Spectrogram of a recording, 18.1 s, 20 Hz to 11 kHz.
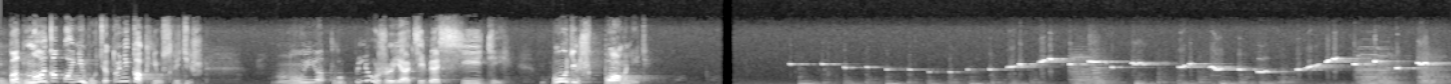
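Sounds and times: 
busy low noise: 0.0 - 18.1
speech: 0.1 - 2.6, 3.4 - 8.2, 10.0 - 10.3
boy whistling a lively melody loudly: 9.9 - 18.1.

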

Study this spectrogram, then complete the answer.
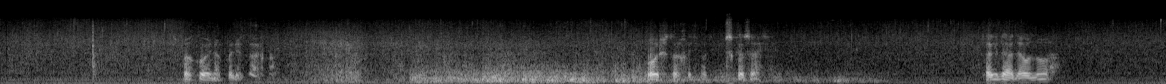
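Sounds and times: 
steady rain: 0.0 - 11.6
speech: 1.8 - 3.2, 6.5 - 7.9, 9.8 - 10.7
low rumbling thunder: 2.8 - 10.0.

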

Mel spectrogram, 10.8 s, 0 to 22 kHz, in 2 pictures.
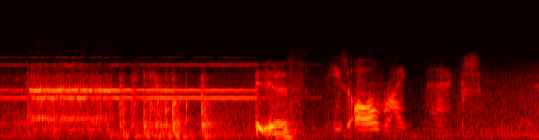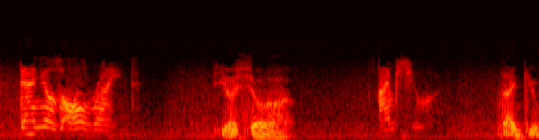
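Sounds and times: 
telephone bell ringing: 0.0 - 3.2
speech: 2.8 - 4.8, 5.6 - 6.6, 7.6 - 8.4, 9.2 - 9.8, 10.4 - 10.7.

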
